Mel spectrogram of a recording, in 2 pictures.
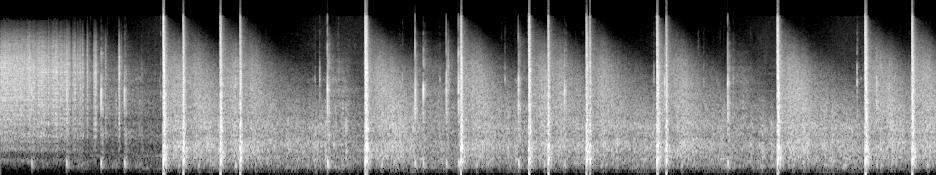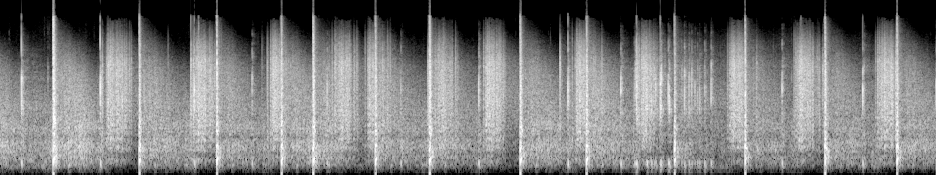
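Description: Fireworks display. A steady hiss fades over the first two seconds, then aerial shells burst in a long, steady run of sharp bangs, one or two a second, with crackling and hissing between them.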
